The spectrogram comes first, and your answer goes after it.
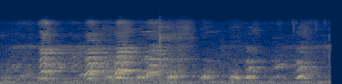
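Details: Tibetan Mastiff barks: several ringing, harmonic barks at first, then shorter, softer yaps repeating about twice a second before cutting off.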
